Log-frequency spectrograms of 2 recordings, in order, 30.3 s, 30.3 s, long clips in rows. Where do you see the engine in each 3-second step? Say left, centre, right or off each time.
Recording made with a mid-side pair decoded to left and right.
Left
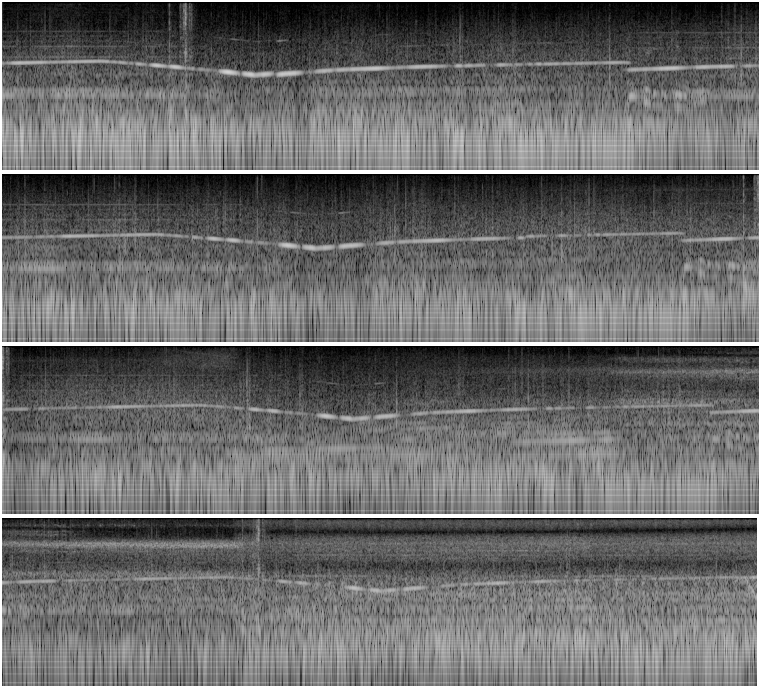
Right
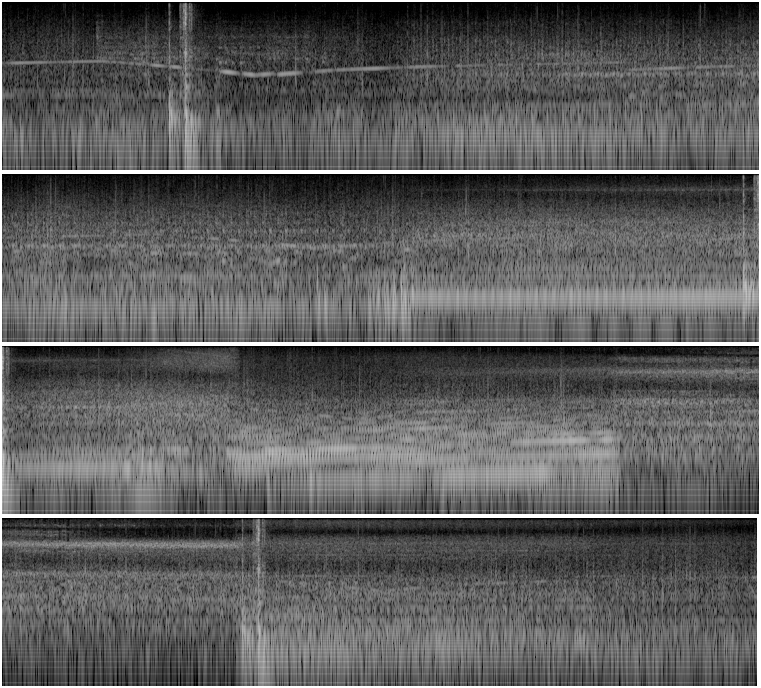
right, right, right, right, right, right, right, centre, centre, left.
